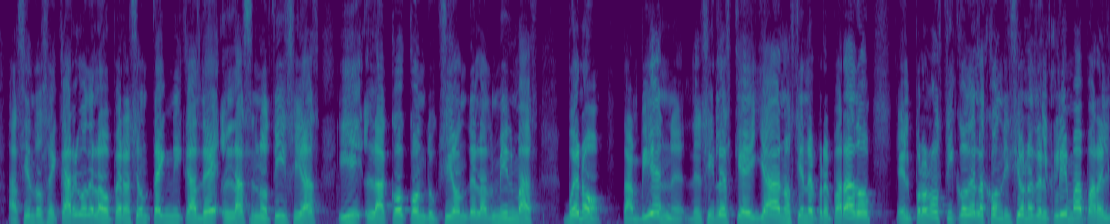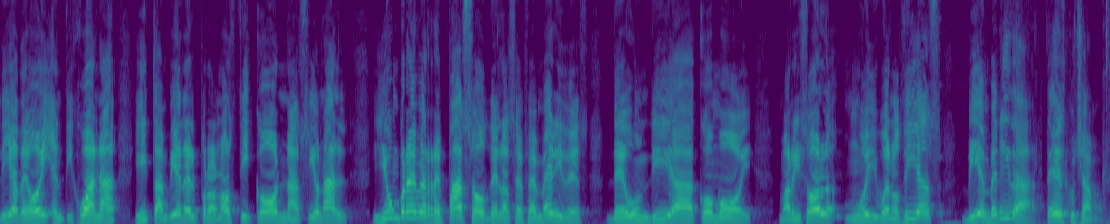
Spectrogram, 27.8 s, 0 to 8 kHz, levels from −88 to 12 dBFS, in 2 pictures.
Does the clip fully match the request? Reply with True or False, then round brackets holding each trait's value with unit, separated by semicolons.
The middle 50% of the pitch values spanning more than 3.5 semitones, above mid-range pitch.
False (4.4 semitones; 175 Hz)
